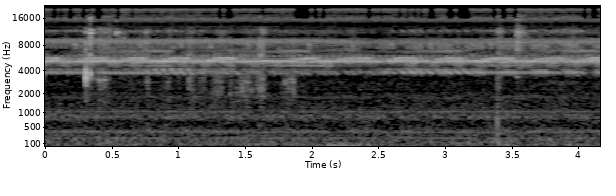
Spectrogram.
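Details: Insects of autumn singing outside an open tent during countryside camping: overlapping high, even trills and rapid pulsed chirps, with a brief click near the start and a low thump in the middle.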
